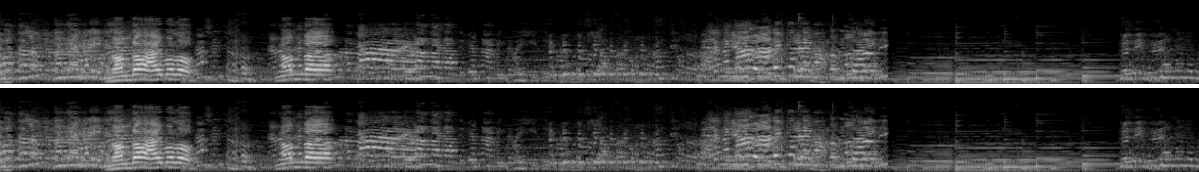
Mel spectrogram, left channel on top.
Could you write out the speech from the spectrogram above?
নন্দা হাই বলো, নন্দা।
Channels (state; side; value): identical; both; correlation 1.00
